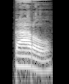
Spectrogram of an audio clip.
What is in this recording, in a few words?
"battle", English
